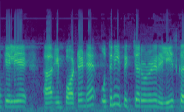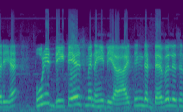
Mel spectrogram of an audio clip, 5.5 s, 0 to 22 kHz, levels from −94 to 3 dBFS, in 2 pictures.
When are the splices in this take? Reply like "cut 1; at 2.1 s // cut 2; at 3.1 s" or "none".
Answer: none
